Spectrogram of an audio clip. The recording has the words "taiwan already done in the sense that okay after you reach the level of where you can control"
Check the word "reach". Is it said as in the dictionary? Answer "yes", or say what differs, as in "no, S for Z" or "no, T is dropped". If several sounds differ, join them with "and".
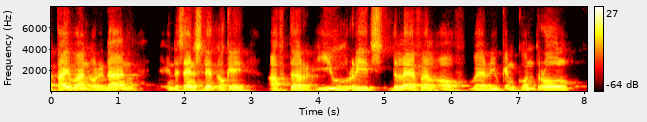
yes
